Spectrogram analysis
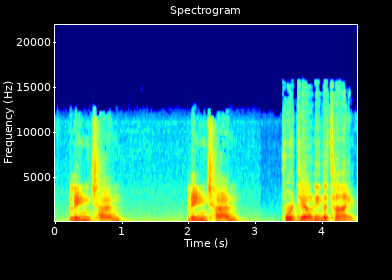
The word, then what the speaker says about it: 凌晨: 凌晨 can be used to indicate the time period before dawn. Please pronounce it after me. 凌晨凌晨凌晨 For telling the time, 3:07 a.m.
